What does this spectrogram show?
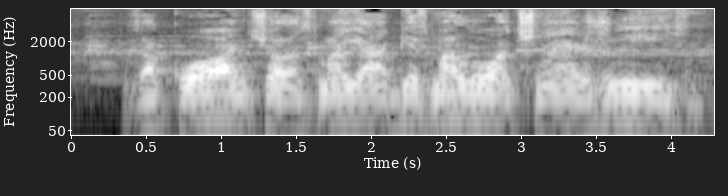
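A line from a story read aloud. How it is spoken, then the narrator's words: Bear cub grumbling. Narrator (Russian): забурчал медвежонок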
